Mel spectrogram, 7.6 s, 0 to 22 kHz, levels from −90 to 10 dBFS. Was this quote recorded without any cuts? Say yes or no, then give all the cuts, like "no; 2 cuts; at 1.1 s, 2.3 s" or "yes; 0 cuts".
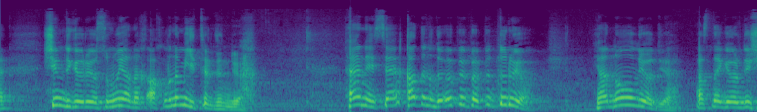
yes; 0 cuts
